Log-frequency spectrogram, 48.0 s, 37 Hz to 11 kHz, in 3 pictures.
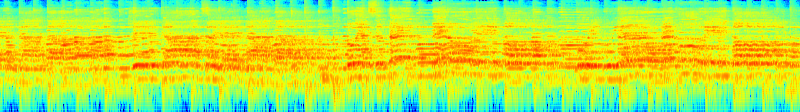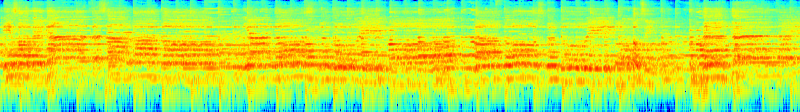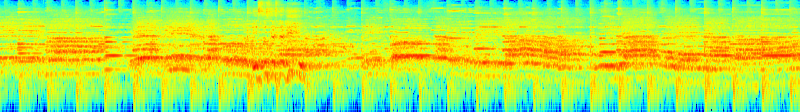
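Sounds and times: amplified band accompaniment: 0.0 - 48.0
group singing a worship song: 0.0 - 48.0.

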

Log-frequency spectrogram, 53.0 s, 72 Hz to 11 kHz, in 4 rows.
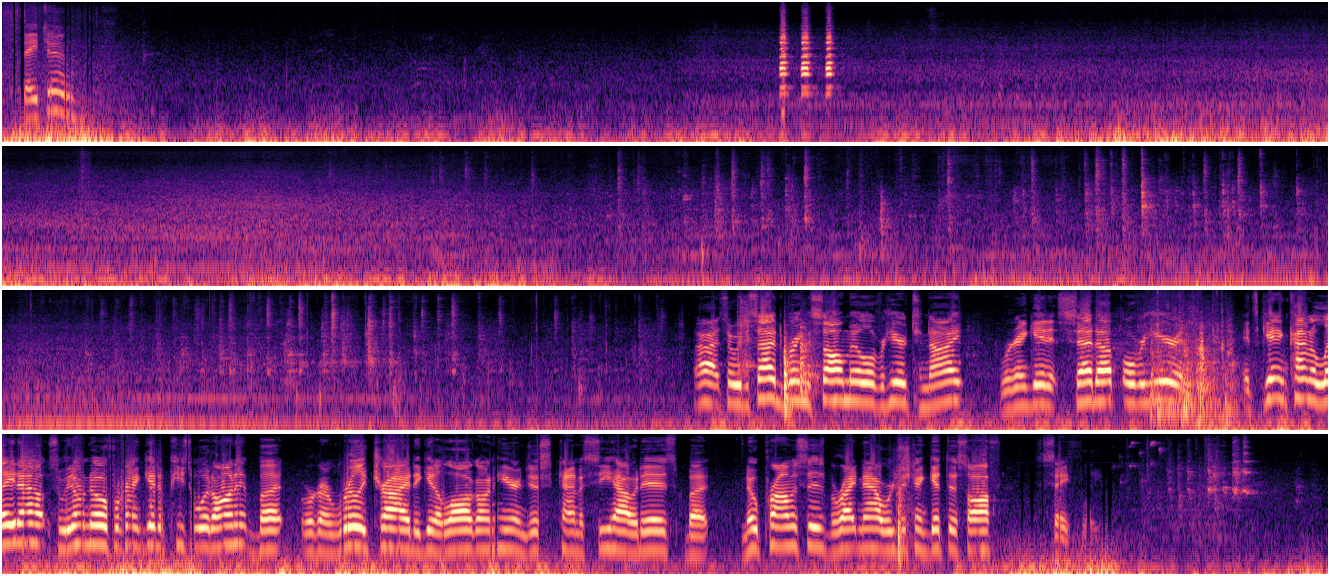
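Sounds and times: trailer metal clanks and rattles: 0.0 - 1.6, 7.7 - 53.0
low engine hum: 0.0 - 40.4
wind rumbling on microphone: 0.0 - 53.0.

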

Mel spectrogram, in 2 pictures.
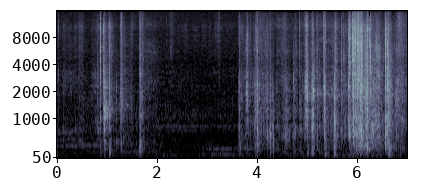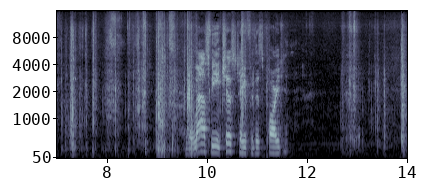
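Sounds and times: plastic cases rustling and clattering: 0.0 - 1.8, 3.6 - 11.4, 12.6 - 14.0
plastic cases clicking: 0.1 - 1.8, 3.6 - 9.9, 12.7 - 14.0.

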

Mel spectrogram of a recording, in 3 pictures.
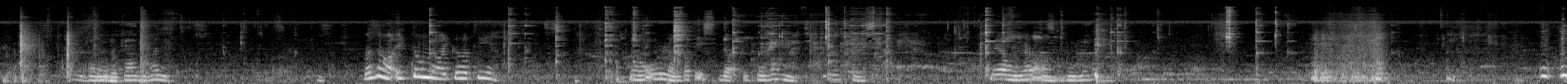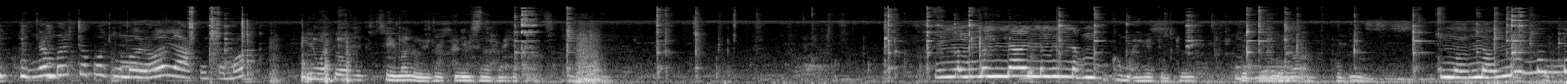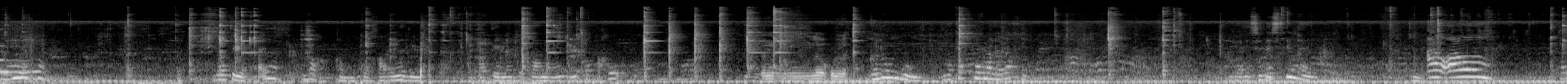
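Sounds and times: people talking: 0.7 - 2.0, 2.6 - 22.0, 25.0 - 47.0
cutlery clinking on plates: 4.3 - 15.0, 17.5 - 19.2, 20.6 - 23.3, 23.9 - 40.0, 42.0 - 43.6, 46.8 - 47.0.

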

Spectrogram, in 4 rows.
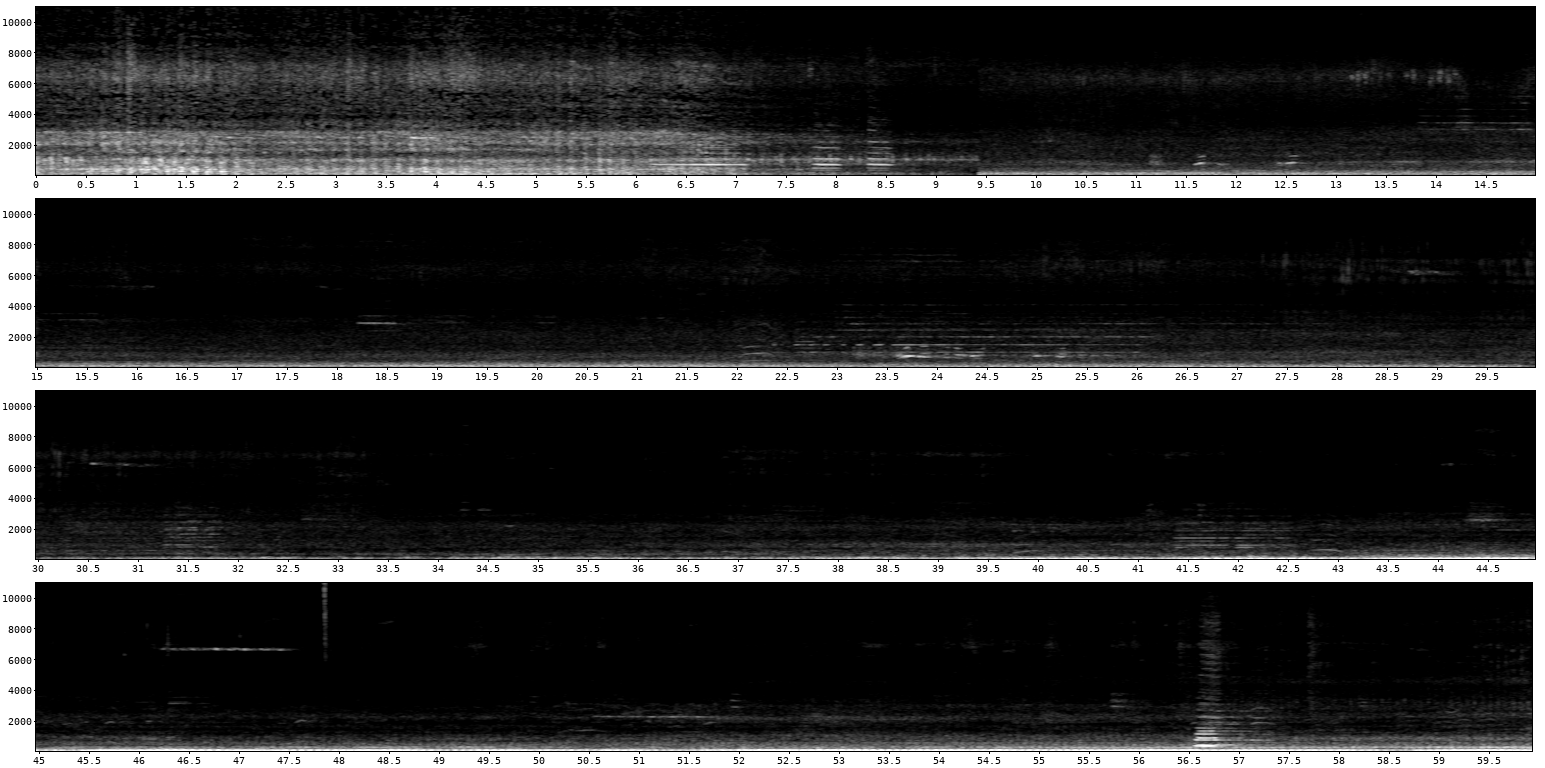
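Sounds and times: diesel locomotive engine rumble: 0.0 - 59.9
road traffic hum: 0.0 - 59.9.

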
